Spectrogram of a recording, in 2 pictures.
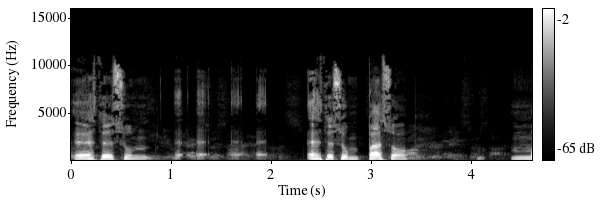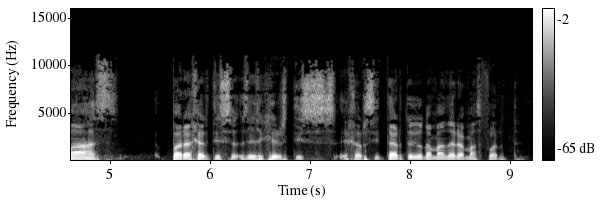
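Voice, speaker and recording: A man preaching a sermon on prayer, earnest and halting, often repeating and restarting words. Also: fairly high pitch, flat delivery.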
